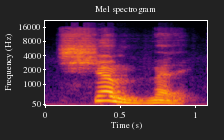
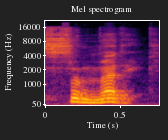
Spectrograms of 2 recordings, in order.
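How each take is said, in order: First: The word begins with a sh sound. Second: The word begins with a plain s sound. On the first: The speaker calls it right. "It's Shemitic" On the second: The speaker calls it wrong. "there's no such thing as Semitic"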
